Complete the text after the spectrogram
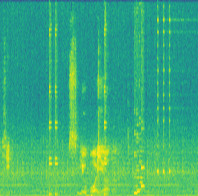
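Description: Short electronic menu beeps sound as items are selected.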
